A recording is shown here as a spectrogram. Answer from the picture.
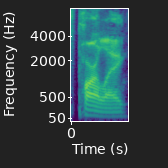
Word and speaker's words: Parley: I think it's parlay. I think it's a parlay kit. I think it's parlay when it comes to pronunciation.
